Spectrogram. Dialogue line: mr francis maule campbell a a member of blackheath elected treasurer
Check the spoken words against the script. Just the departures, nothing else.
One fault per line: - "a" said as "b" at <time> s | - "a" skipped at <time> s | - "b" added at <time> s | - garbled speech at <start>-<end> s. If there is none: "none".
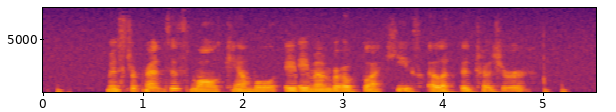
none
